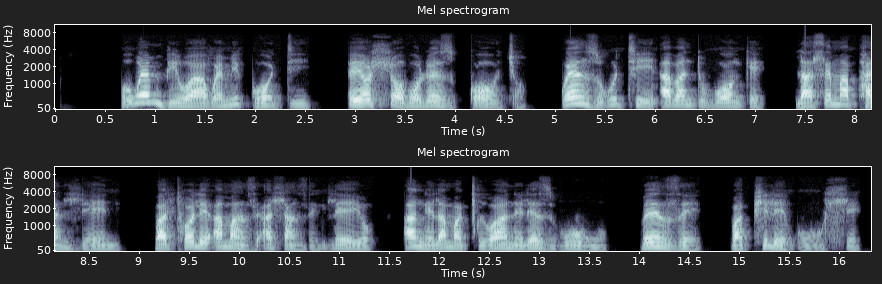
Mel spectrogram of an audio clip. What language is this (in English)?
North Ndebele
